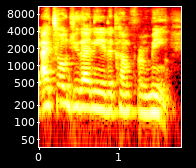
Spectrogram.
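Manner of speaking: put-on angry voice. Retelling a show quarrel: imitating angry Nene. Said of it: "Nene was pissed".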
